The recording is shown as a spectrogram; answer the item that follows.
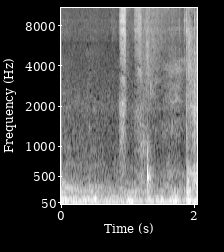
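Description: Faint rustle of a book page being turned by hand, with a couple of soft paper ticks.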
